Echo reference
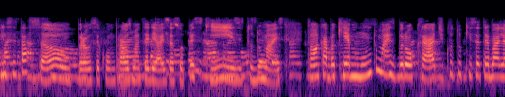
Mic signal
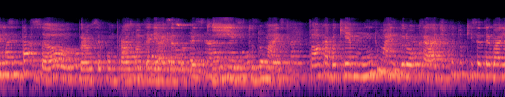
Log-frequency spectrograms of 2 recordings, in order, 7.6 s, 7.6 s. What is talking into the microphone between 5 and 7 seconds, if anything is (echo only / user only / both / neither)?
echo only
